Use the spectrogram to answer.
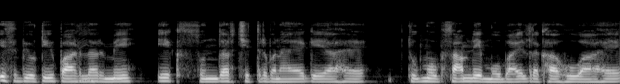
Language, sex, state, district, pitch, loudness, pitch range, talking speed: Hindi, male, Punjab, Pathankot, 135 Hz, -17 LUFS, 130-145 Hz, 145 wpm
